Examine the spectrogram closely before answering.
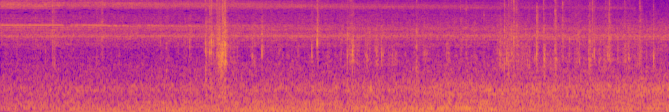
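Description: Plastic soft-bait packet being handled and opened by hand, giving a few short crinkles, the sharpest about two seconds in, over a steady background rumble.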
